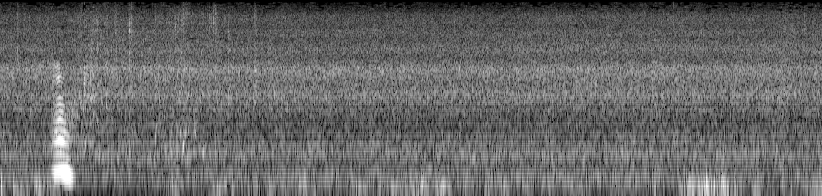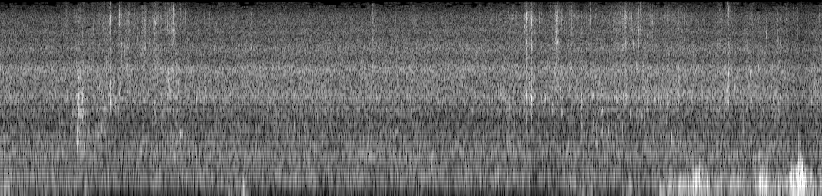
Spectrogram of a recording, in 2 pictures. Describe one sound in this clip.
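Water splashes and trickles.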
